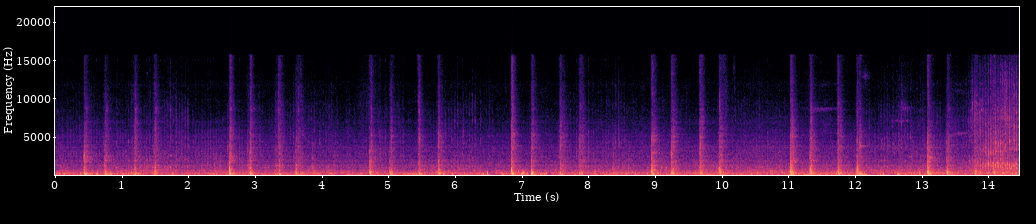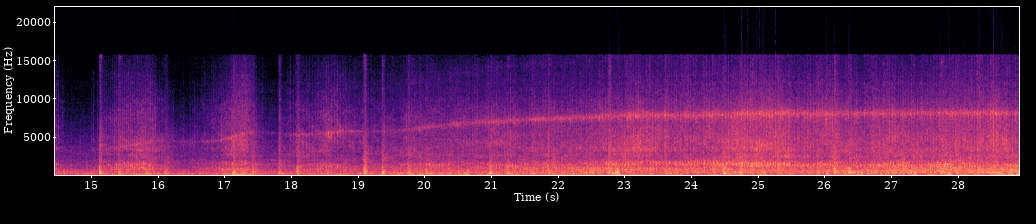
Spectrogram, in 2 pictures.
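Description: Train wheels clickety-clacking over rail joints, heard from a coach window. About two-thirds of the way through, the Class 37 diesel locomotive at the head of the train opens up: its engine grows louder and a turbocharger whistle rises in pitch, then holds steady.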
